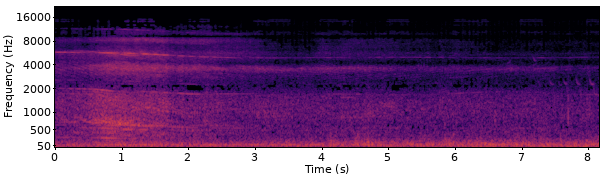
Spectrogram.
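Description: A T-45 Goshawk radio-controlled model jet with a 70mm electric ducted fan and 2600kv motor flies at 40% throttle, a steady whooshing whine that swells briefly early on, then holds level and moderately distant for the rest.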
